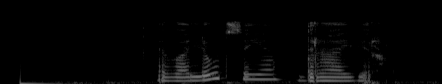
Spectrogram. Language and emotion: Russian, sad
